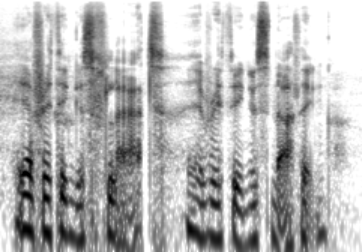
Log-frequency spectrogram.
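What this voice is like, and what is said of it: Put-on accent, pretty good. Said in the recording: “That's actually pretty good accent ... You lost it there at the end. It was so good there till the end.”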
